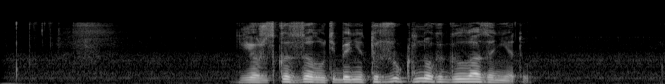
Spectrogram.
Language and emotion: Russian, angry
